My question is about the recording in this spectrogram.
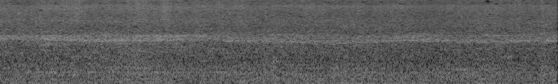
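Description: Steady low rumbling background noise with a faint hiss, even throughout, with no distinct events.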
